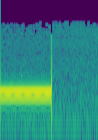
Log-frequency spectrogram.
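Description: A steady telephone tone after a listener's call-in to the program drops, one flat mid-pitched beep lasting about half a second that cuts off with a click, then near silence.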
